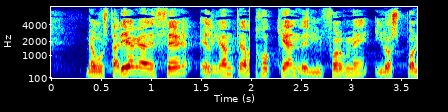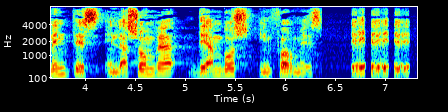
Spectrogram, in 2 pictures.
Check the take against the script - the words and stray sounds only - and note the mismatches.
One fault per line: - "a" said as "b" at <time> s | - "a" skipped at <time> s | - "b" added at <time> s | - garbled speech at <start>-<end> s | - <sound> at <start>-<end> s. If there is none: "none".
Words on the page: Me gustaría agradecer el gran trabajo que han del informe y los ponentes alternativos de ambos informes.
- dropout at 2.0-2.0 s
- laugh at 6.7-7.3 s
